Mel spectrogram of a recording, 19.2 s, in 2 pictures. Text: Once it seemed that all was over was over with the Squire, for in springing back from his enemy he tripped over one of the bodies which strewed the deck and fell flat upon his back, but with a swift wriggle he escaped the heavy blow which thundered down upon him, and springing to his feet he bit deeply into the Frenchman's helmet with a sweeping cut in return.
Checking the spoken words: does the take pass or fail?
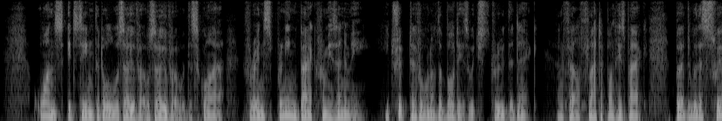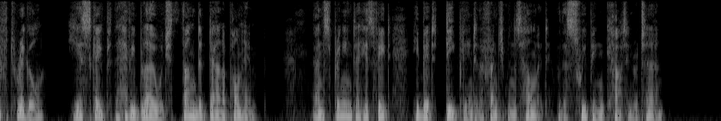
pass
